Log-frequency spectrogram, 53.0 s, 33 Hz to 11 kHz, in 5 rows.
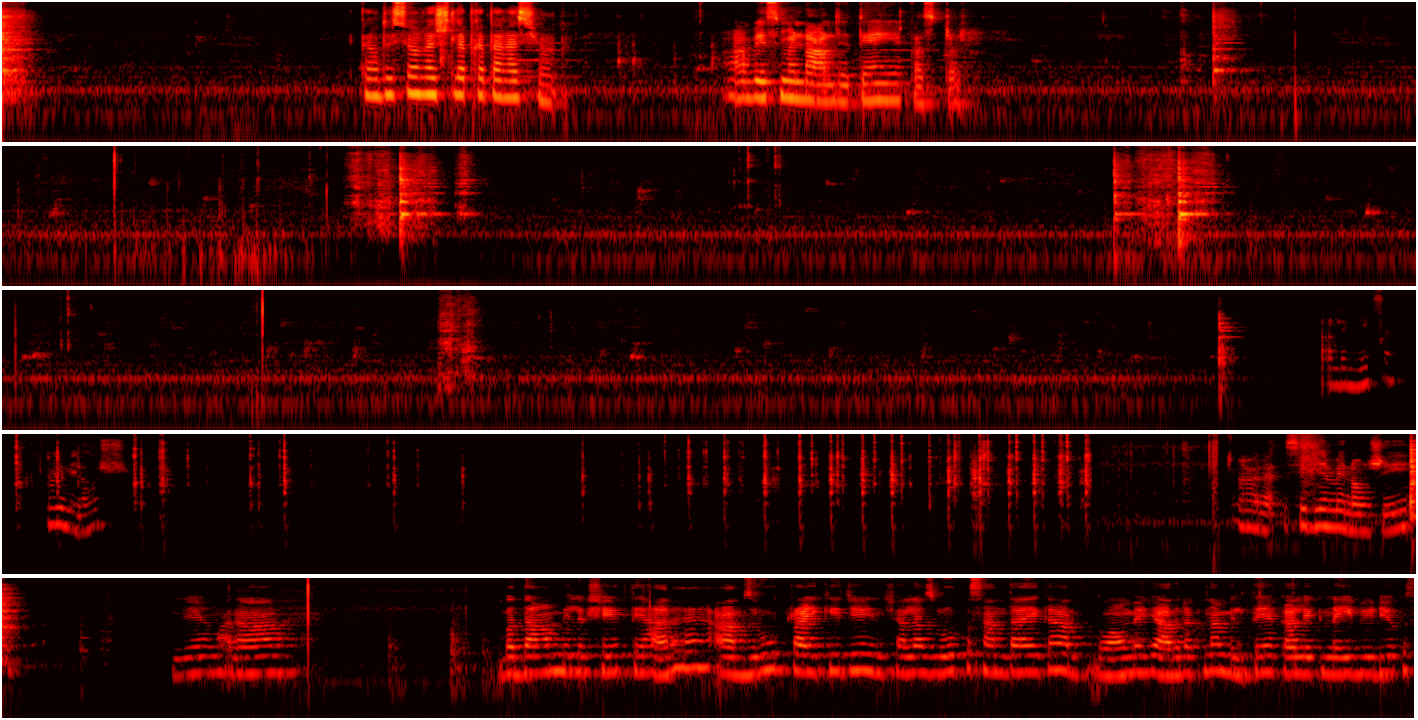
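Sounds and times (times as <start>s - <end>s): faint steady hum: 0.0s - 36.3s.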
